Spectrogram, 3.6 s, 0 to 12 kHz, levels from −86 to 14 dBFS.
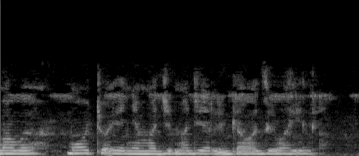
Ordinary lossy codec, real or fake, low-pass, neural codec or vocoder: AAC, 64 kbps; fake; 7.2 kHz; codec, 16 kHz, 8 kbps, FreqCodec, larger model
